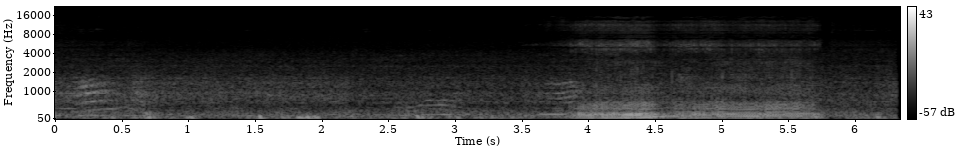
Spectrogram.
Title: Funny dog snoring when sleeping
